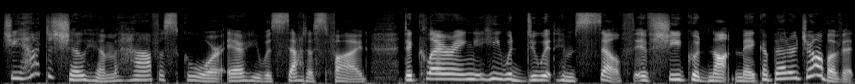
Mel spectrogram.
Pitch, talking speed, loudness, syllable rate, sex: 200 Hz, 195 wpm, -20 LUFS, 4.4 syllables/s, female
